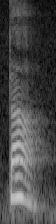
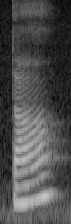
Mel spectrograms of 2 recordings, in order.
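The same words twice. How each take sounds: First: The pitch falls sharply from high to low. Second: The pitch rises from middle to high.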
